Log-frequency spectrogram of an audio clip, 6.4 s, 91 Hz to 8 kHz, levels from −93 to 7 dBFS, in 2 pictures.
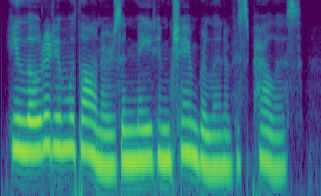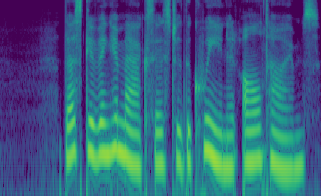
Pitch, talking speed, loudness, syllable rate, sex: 215 Hz, 205 wpm, -17 LUFS, 5.7 syllables/s, female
